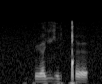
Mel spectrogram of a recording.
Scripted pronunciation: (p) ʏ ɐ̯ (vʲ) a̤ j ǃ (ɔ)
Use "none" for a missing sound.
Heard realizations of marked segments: p, vʲ, ə

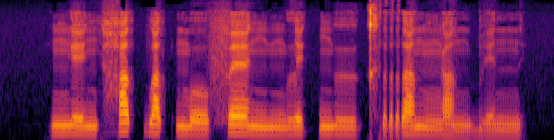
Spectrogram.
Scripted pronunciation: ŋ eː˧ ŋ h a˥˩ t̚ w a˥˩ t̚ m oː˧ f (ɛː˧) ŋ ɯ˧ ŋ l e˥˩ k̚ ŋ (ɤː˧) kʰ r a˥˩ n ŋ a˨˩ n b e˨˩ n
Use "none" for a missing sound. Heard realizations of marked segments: ɛː˥˩, ɯː˧

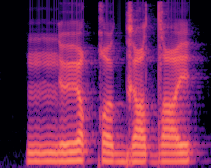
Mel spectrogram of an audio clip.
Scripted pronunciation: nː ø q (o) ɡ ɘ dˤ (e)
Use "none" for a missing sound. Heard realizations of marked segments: u, e

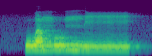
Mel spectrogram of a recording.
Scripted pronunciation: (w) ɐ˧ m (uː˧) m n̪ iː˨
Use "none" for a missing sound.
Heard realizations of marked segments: w, uː˧

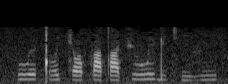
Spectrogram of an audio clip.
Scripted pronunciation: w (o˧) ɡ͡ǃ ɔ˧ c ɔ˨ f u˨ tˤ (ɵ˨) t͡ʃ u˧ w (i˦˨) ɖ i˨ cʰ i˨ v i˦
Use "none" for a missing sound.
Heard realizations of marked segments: ɵ˧, ɵ˨, i˦˨

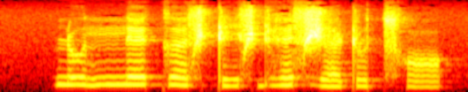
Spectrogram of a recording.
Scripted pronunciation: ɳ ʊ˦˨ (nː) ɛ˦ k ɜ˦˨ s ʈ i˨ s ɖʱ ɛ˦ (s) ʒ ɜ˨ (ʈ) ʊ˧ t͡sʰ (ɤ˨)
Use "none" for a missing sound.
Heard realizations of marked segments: nː, s, ʈ, ɔ˨

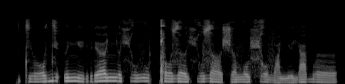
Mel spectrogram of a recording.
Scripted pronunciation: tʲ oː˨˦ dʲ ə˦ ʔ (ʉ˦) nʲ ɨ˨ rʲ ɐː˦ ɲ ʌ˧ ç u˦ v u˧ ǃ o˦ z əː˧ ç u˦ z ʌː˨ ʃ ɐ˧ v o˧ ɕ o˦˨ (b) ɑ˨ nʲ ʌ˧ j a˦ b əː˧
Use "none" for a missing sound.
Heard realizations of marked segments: ɨ˦, v

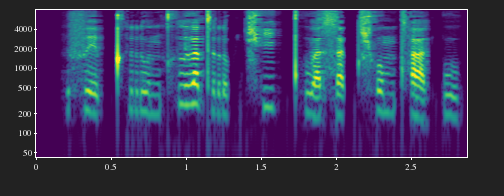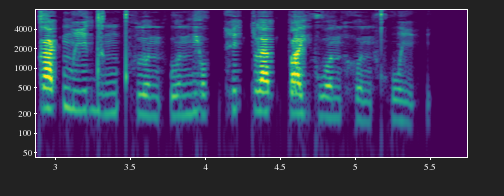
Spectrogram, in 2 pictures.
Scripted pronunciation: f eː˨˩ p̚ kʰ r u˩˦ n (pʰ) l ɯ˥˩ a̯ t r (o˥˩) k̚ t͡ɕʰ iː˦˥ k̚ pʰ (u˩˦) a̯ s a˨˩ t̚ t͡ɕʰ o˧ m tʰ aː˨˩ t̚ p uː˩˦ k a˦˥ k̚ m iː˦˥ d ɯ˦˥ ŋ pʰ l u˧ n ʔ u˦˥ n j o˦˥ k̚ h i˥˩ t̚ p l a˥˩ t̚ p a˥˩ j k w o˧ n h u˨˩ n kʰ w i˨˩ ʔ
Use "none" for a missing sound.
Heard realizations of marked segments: kʰ, o˨˩, u˩˦

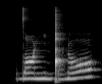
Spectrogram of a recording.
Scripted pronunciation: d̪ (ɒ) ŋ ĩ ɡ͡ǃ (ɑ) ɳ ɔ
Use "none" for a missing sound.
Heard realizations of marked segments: ɑ, ɒ

